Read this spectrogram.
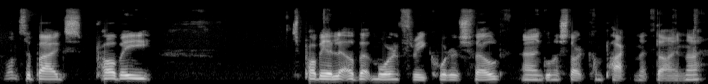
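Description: A man in his thirties, a fishing vlogger, calmly explaining each step of his rig while working outdoors by a lake with a clip-on mic. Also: mid-range voice, moderate pace, no echo, low-quality recording. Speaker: carp angler vlogger. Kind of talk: casual how-to commentary.

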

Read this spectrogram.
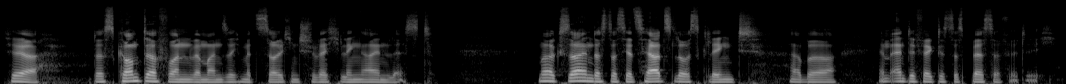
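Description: Guy acting as proud young wizard aristocrat, smooth clear voice, dry close sound, teasing audio drama banter. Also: mid-range voice, unhurried, a bit bright, no room sound, natural voice. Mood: scornful, advising.

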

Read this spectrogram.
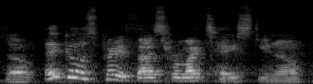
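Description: A man giving a casual, informal hobbyist demonstration in an unhurried, rambling way. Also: fairly high pitch, huge pitch swings, mellow. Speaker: ceiling fan hobbyist vlogger. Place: indoor room with exposed pipes and ductwork.

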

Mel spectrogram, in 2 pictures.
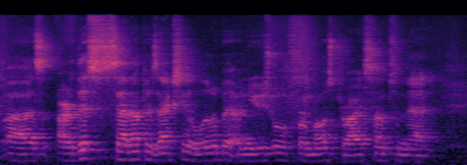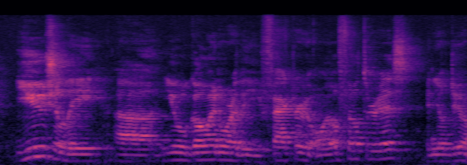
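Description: A man's voice: medium pitch, recorded from a distance, a little hiss or hum. A man in his thirties casually explaining his race car's oiling system at a chalkboard, loose and conversational with many ums and restarts. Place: workshop room with a chalkboard. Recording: very echoey room, voice a bit off-mic.

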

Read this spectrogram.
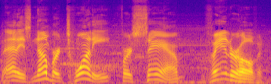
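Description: A man calling live ice hockey play-by-play in clipped phrases, excitable when the action heats up. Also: a little high, unhurried, faint music behind. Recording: live arena broadcast with background noise.

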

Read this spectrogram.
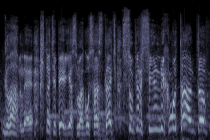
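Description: Gloating mad scientist villain. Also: male voice, high-pitched, big pitch swings, music in the background. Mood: scheming. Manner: gloating, bossy, drawn-out. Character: scheming arrogant male mad scientist villain. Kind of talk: video game dub.

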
